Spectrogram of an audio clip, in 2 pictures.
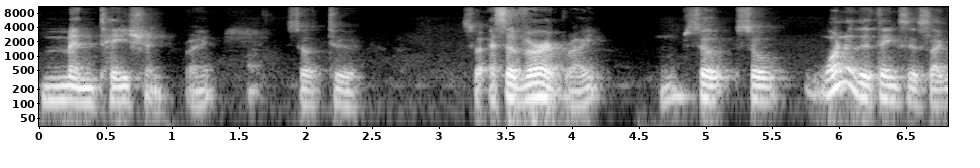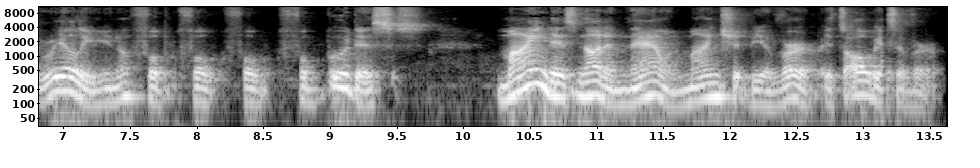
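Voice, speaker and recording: Animated man teaching a book study. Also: mid-range voice, unhurried. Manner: animated, repeats words, many "uh" and "you know". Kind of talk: lively explanatory teaching.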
